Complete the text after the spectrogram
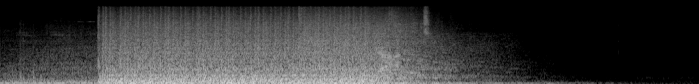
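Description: A blast of energy bursts with a loud, rushing roar that slowly fades.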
